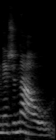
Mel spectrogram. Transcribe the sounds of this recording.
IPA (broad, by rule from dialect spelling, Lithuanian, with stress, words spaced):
nʲɛʒʲɪˈnɐʊ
